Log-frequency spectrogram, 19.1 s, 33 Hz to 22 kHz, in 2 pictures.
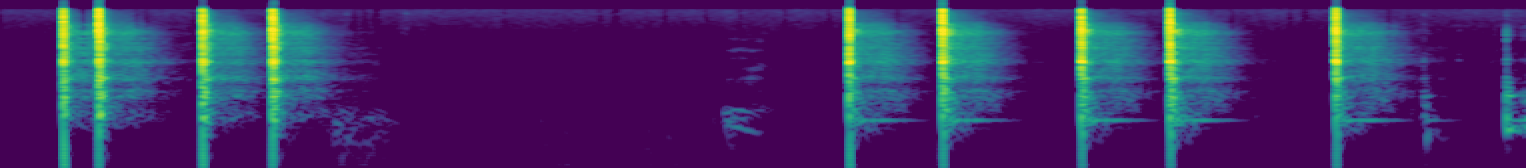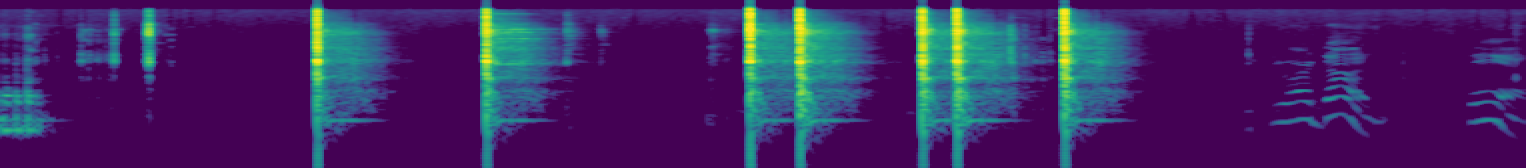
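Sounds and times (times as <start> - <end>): pistol shots with echo: 0.4 - 2.1, 5.3 - 7.8, 8.4 - 8.9, 11.5 - 12.0, 14.2 - 16.7.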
